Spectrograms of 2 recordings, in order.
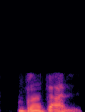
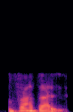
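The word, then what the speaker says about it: Vadal (בָּדַל): No sé si alguna vez la han buscado, pero la primera es, Vadal. Vadal, es como se escribe fonéticamente.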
